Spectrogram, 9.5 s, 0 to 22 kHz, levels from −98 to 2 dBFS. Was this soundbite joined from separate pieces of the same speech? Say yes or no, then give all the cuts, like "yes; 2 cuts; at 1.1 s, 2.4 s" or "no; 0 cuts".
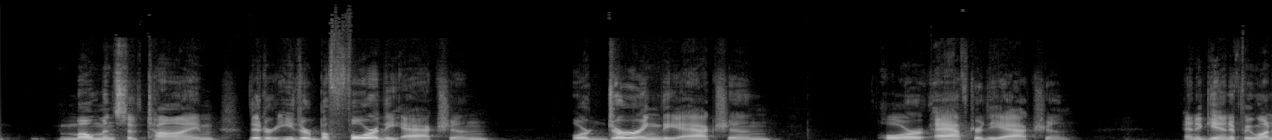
no; 0 cuts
